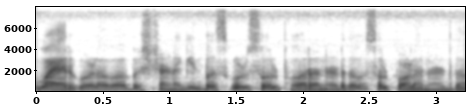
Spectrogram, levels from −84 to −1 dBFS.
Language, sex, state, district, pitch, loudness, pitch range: Kannada, female, Karnataka, Bidar, 220 Hz, -20 LUFS, 215-225 Hz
